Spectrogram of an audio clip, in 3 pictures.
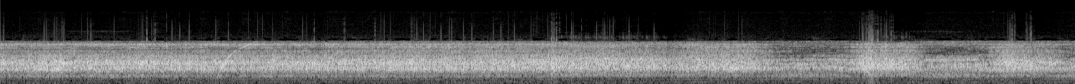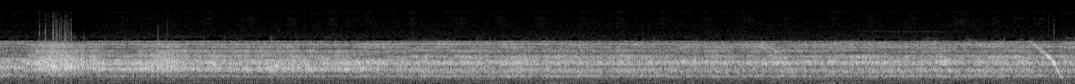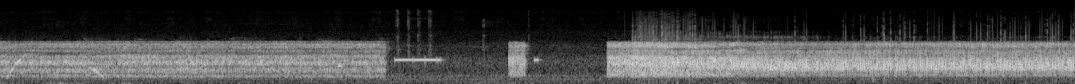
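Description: Elecraft KX2 HF transceiver's speaker giving steady receiver static and hiss, narrowed by the sideband filter, as it is tuned across the 40-metre phone band, with few readable signals. About 25 seconds in the audio drops out for about two seconds with a short beep as the band is changed, then the hiss returns.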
